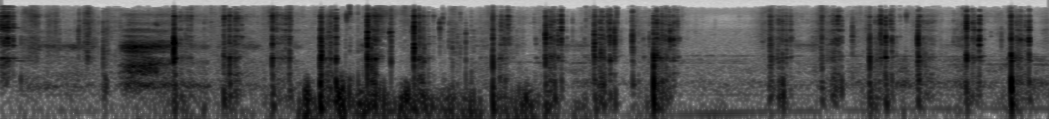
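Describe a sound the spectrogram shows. A hand hoe chops and scrapes into dry, stony soil.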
